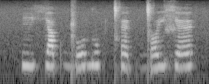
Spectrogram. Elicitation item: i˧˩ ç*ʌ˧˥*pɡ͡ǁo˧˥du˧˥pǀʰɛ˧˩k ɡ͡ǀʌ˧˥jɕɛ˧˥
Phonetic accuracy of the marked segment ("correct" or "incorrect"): incorrect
